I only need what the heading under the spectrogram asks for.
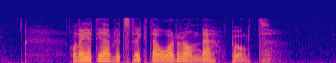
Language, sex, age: Swedish, female, 29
